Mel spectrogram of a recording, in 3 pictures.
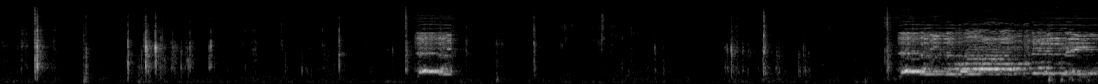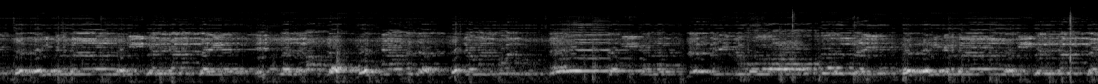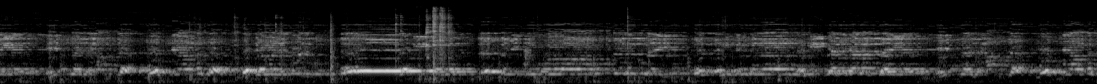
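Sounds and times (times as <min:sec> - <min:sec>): music with high-pitched melody: 0:09.0 - 0:32.9.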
